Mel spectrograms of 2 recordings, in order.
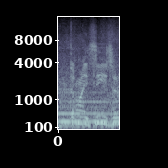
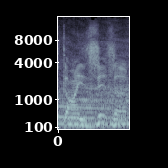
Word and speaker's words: Guy Zizza: Guy Ziza is not, it's Guy Zizza, because Marcus said he told me himself, and from the horse's mouth we will take it.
